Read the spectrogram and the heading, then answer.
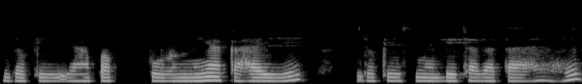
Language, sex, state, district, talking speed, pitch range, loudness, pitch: Hindi, female, Bihar, Purnia, 145 wpm, 160-170 Hz, -27 LUFS, 160 Hz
